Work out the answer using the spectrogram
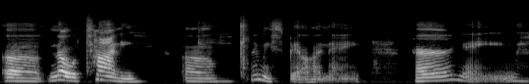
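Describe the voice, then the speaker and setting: A woman's voice: deep voice, sing-song, takes it slowly, fairly bright tone. A woman hosting a casual coloring livestream, rambling and chatting with her viewers. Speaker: livestream host.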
